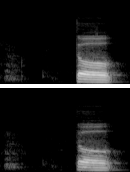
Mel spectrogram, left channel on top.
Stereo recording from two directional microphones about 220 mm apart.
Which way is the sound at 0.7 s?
35° left (ahead or behind).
